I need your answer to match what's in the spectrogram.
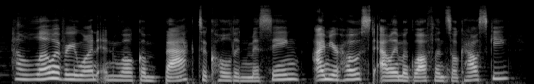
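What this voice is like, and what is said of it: Slightly sick-sounding voice. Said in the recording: “You can probably tell from my voice, I'm still a little sick”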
